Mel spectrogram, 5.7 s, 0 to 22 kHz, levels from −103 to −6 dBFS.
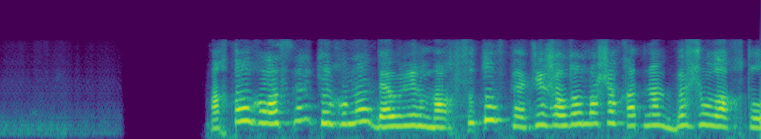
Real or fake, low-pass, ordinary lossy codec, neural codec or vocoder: fake; none; none; codec, 16 kHz, 2 kbps, FreqCodec, smaller model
